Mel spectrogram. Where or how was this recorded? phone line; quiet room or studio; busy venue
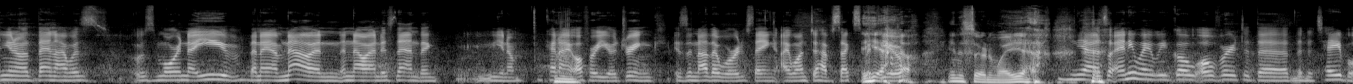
busy venue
